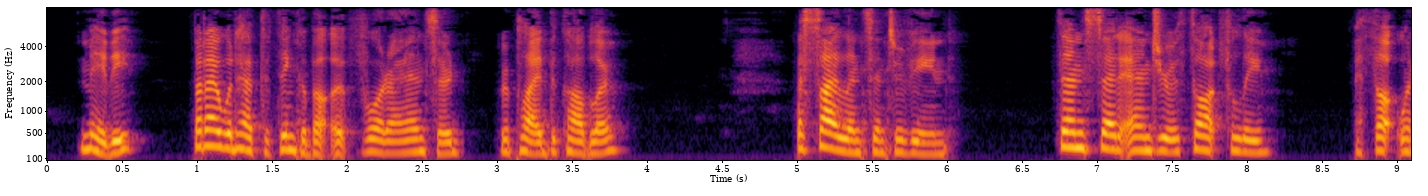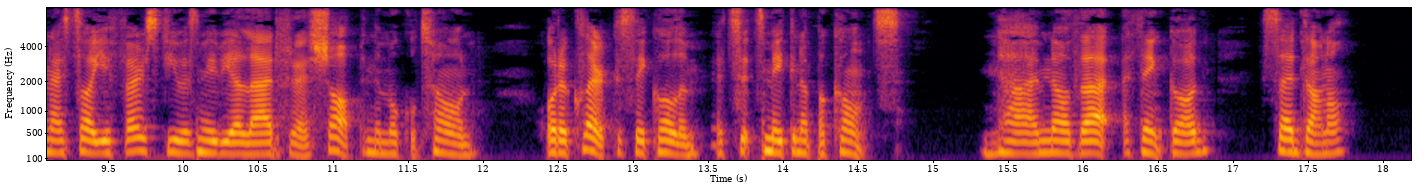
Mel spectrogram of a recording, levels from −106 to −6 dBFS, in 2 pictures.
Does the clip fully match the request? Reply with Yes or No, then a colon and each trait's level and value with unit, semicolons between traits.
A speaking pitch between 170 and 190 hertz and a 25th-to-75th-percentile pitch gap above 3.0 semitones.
No: medium, 185 Hz; narrow, 2.5 semitones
